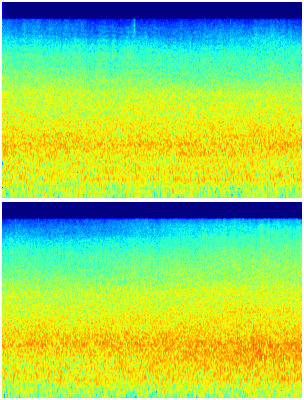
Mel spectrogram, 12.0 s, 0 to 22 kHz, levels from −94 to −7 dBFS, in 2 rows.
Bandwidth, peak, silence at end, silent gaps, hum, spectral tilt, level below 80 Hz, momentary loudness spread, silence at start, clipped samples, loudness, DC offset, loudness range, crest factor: 16.5 kHz; -6 dBFS; 0 s; none; none; -2 dB/octave; -44 dBFS; 4 LU; 0 s; under 0.1%; -20 LUFS; under 0.1%; 3 LU; 16 dB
